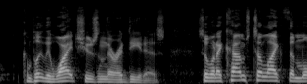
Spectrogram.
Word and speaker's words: Adidas: The folks across the pond, this drives me nuts, pronounce Adidas as Adidas, and it drives me nuts. I'm like, no. No. Yeah, why did you stress it that way?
